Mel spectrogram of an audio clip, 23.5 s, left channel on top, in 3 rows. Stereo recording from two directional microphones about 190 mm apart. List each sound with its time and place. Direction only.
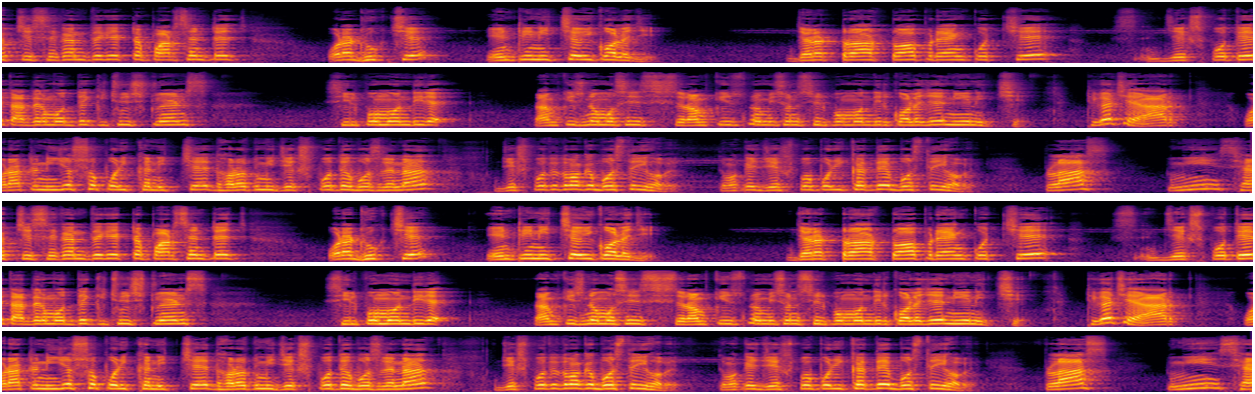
0.0 s speech: 30° right (ahead or behind)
